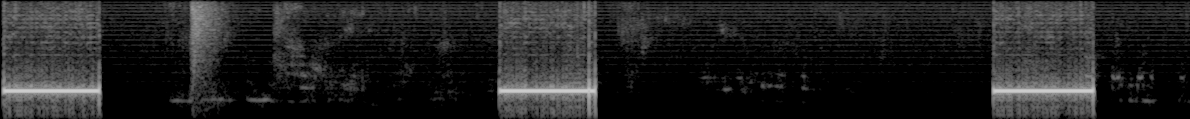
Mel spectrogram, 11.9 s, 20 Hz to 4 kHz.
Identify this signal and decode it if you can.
Ringback tone (Europe, 425 Hz), with speech.
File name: out- -2006- - - .842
